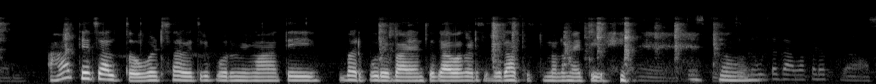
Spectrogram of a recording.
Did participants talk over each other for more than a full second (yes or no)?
no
